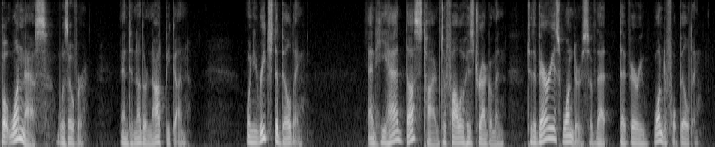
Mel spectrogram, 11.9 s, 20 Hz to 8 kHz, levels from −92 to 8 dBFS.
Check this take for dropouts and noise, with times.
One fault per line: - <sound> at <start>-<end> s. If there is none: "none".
none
